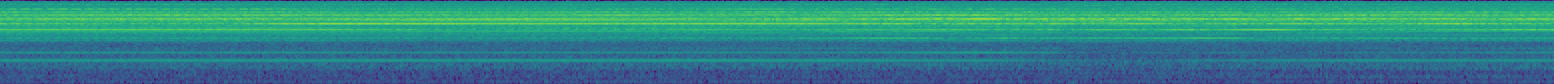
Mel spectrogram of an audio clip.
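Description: A loud, steady high-pitched roar and whine holds through the spin with no change in pitch; the spin is abnormally noisy.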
